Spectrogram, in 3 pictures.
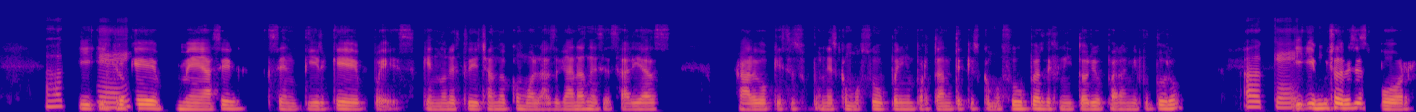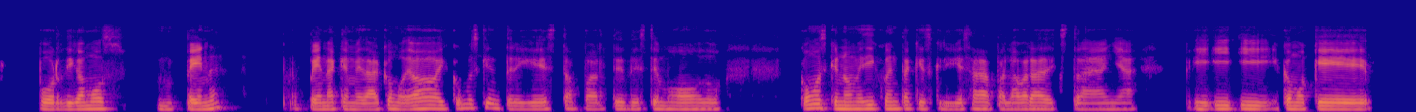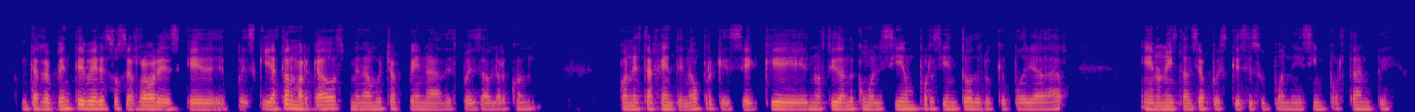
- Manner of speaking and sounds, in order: none
- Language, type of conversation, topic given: Spanish, advice, ¿Cómo puedo dejar de castigarme tanto por mis errores y evitar que la autocrítica frene mi progreso?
